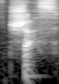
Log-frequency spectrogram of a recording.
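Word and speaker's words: Szasz: of sha of shasses I don't know how to pronounce pronounce this word properly. He was a a Hungarian American psychologist. Shass. Shass. I think that's how you pronounce it.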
